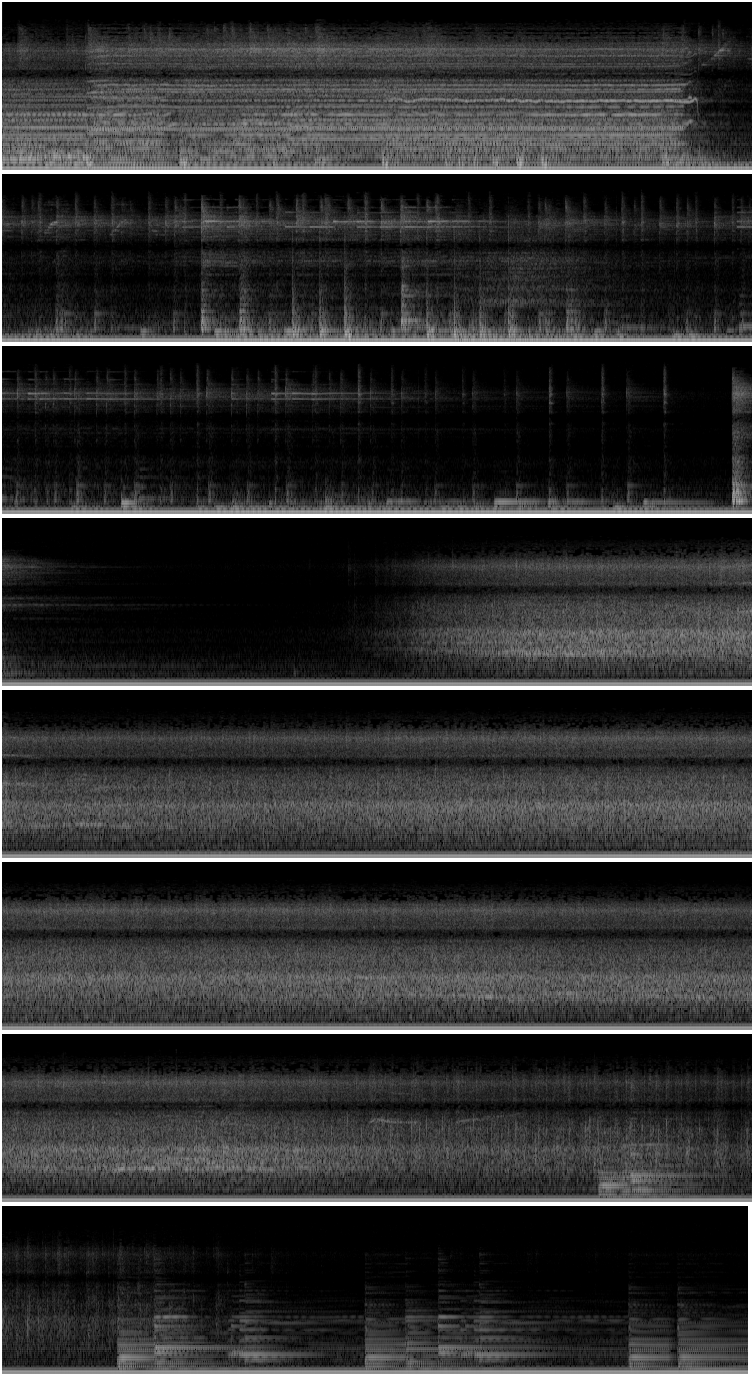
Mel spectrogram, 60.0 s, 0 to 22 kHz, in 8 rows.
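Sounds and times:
audience applauding: 0.0s - 7.0s, 26.0s - 54.8s
piano: 32.7s - 59.9s.

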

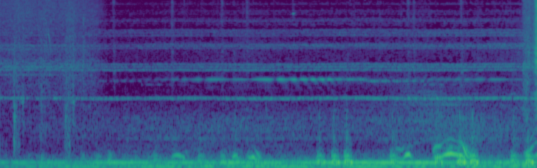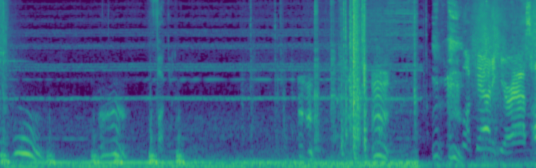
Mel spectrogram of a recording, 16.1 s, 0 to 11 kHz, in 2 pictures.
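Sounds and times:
low steady drone: 0.0s - 16.0s.

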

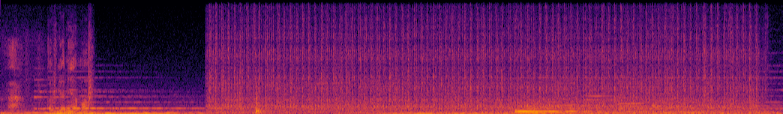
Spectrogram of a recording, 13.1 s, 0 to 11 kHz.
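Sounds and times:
low background music: 0.0s - 3.5s, 6.1s - 13.0s
sewing machine running: 3.4s - 13.0s.

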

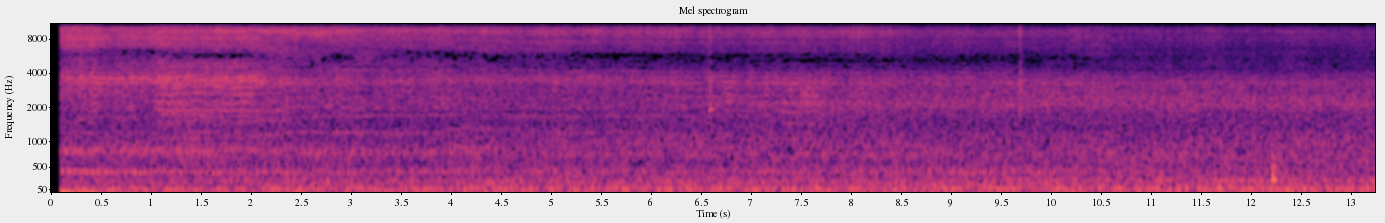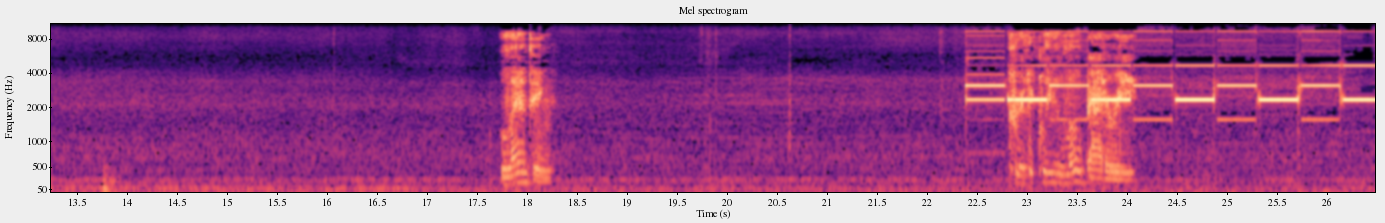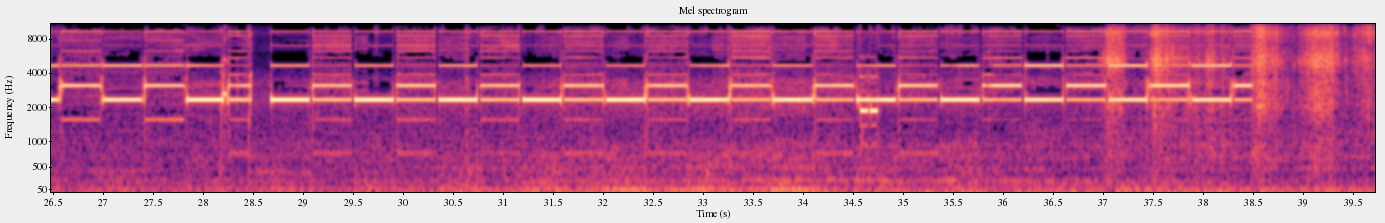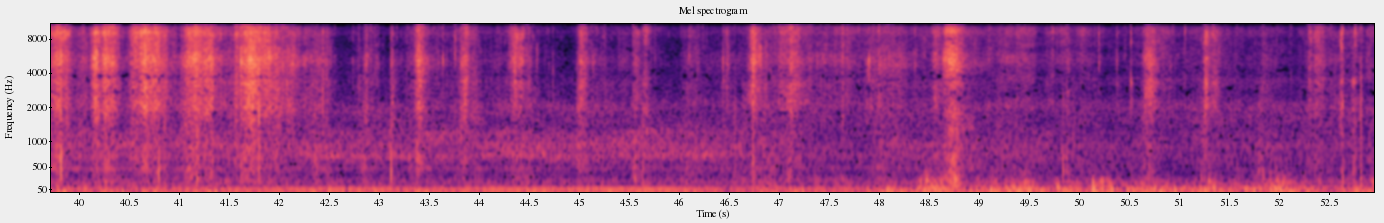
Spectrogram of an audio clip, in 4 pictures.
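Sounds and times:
low battery alarm tone with beeps: 22.4s - 39.3s.

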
